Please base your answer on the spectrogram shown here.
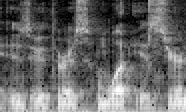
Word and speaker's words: Uthris: All I said in Japanese there was, hello, my name is Uthris. What is your name? You don't pronounce the S, whatever.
